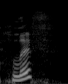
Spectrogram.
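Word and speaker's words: Hlíf: How do you heck do you pronounce that? Uh, hlif.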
